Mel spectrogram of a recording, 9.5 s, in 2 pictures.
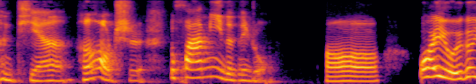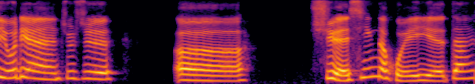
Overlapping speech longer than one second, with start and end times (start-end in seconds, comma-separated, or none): none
